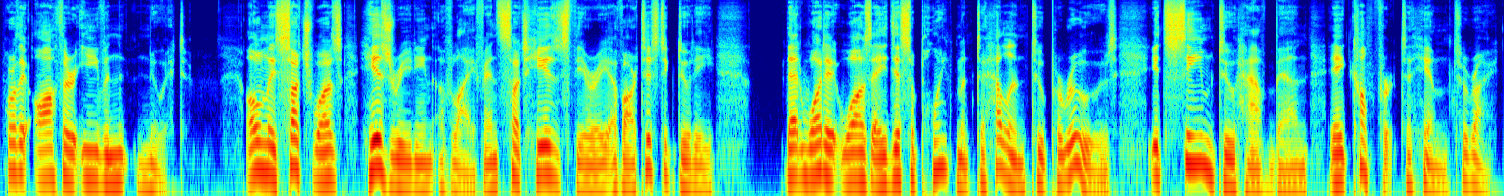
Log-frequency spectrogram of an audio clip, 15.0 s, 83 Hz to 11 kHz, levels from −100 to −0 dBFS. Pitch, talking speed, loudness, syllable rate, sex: 110 Hz, 165 wpm, -22 LUFS, 4.6 syllables/s, male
